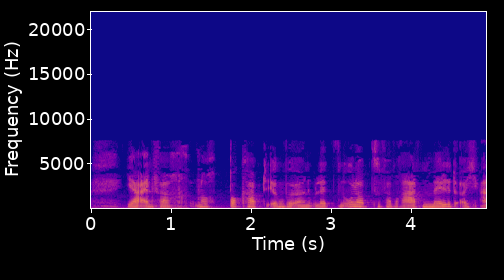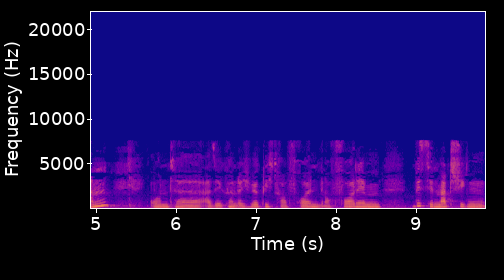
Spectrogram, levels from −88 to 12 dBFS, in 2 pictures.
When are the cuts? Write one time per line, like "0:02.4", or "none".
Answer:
0:05.6
0:07.8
